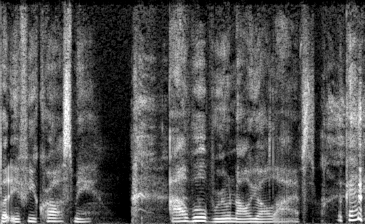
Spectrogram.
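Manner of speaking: flat, matter-of-fact monotone, every word on one level. Doing an impression of Madison, barely opening the mouth: Madison impression. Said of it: "you do her voice so well".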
